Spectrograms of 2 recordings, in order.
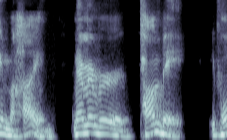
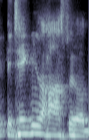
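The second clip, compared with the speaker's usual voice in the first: normal talking voice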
